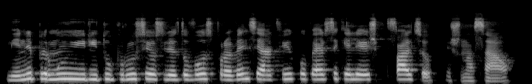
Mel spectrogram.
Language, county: Lithuanian, Marijampolė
